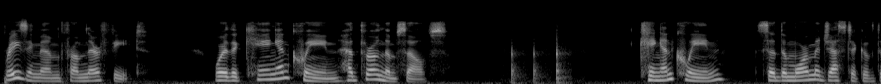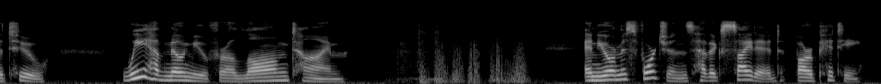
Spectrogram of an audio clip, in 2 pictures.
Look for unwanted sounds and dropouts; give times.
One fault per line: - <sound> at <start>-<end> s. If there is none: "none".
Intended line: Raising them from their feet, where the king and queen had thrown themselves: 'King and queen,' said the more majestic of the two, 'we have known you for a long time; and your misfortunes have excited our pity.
- thud at 5.1-5.7 s
- laugh at 12.7-14.2 s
